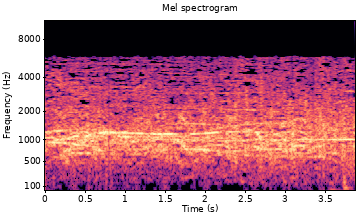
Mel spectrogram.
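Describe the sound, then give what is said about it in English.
A large crowd cheers and applauds in a dense, continuous roar that stays loud and steady for the whole stretch, with no individual voices standing out. “I'm not sure that was the applause line, because it makes it sound like Pappy's followers are happy that the Republican primary was decided by liberal Democrats.”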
